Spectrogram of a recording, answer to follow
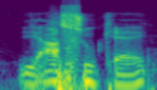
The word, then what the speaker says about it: Yasuke: know this but uh yasuke or yasuke is how you actually pronounce it um chadwick was supposed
